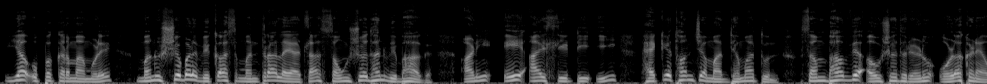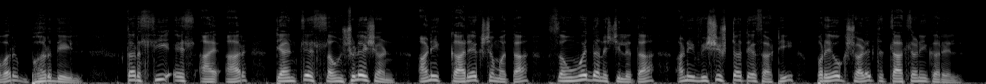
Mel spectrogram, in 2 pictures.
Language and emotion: Marathi, neutral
